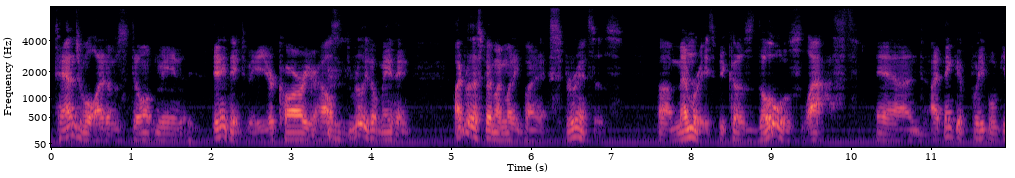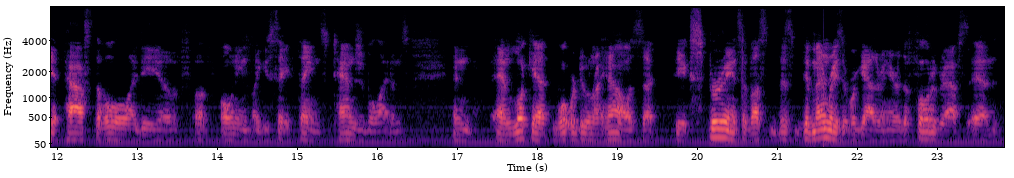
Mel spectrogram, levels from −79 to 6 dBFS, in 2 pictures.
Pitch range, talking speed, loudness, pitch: 100-120 Hz, 180 wpm, -29 LUFS, 105 Hz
